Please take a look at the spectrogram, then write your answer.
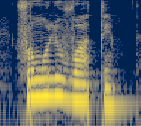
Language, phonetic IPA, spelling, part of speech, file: Ukrainian, [fɔrmʊlʲʊˈʋate], формулювати, verb, Uk-формулювати.ogg
- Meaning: to formulate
